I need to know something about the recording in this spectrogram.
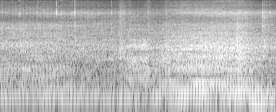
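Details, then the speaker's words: Yamaha Mio scooter after a severe failure with the crankshaft bolt loose, connecting rod replaced with a non-original part, bearings not replaced to save cost: smooth low drone rising slightly, no knocks or rattles; normal running. "oke Mas Bro, jadi pastinya sudah sembuh. Karena ini tidak orisinil, mungkin kualitasnya beda."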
